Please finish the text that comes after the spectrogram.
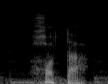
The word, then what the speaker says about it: Jota: They don't call it J, of course, they call it Jota.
